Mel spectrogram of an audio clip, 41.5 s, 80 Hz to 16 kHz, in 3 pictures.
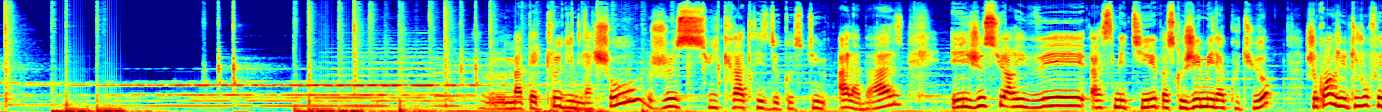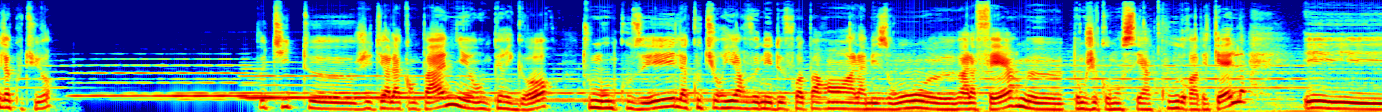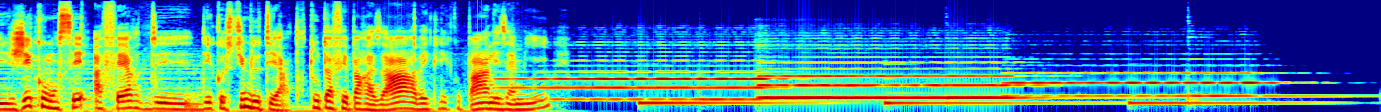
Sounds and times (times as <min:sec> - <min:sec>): Music: 0:00.0 - 0:41.4
Speech: 0:04.8 - 0:14.4, 0:16.4 - 0:33.2.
